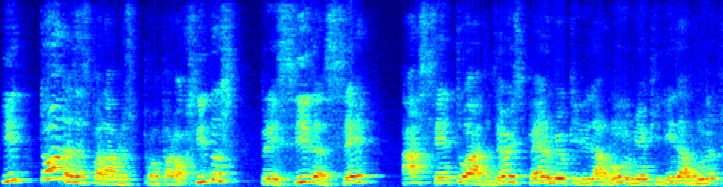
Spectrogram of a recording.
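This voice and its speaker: A man's voice: high voice, lively intonation, a little mellow. A man teaching a recorded video lesson, patiently drawing out syllables and checking in with "okay?" again and again. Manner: patient, drawn-out stressing of syllables, constant check-ins. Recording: echoey room, distant muffled mic.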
